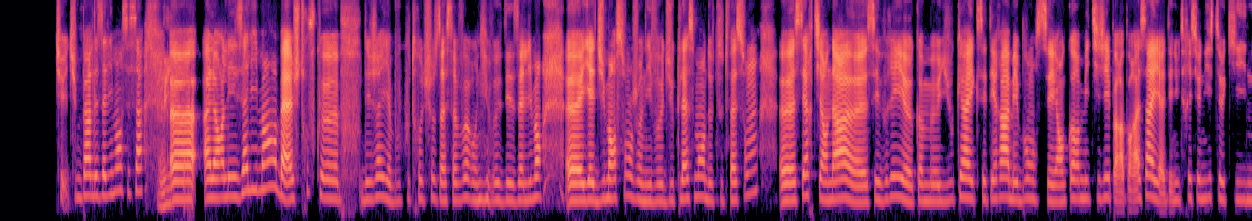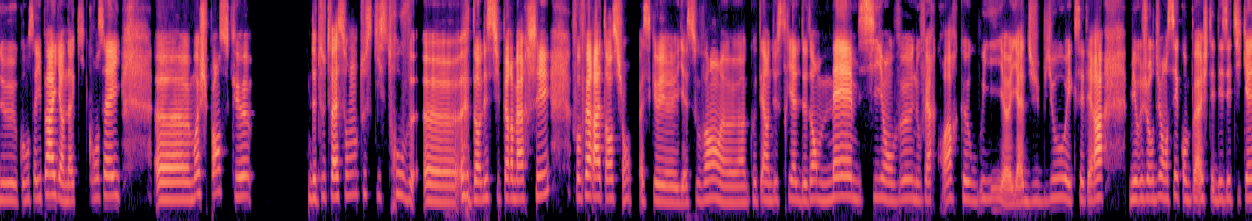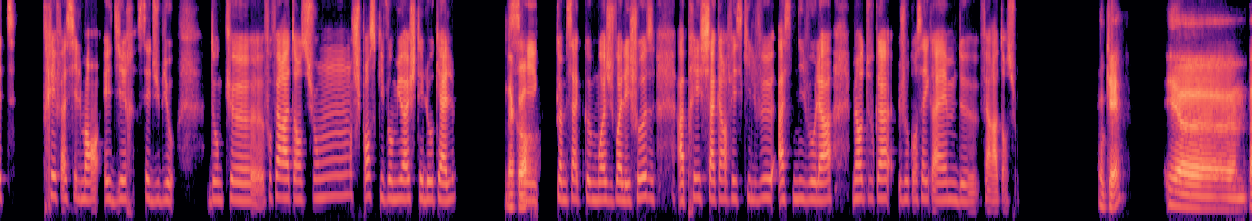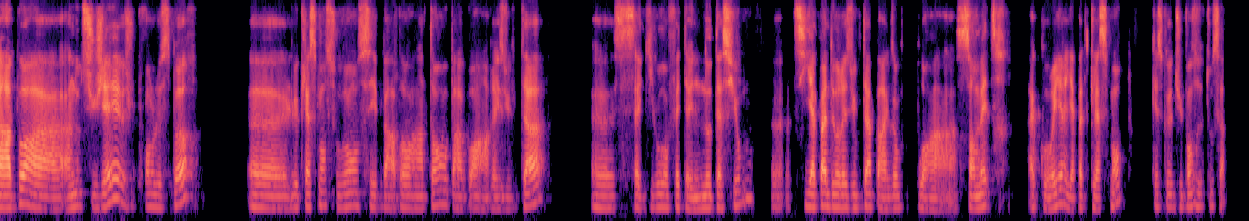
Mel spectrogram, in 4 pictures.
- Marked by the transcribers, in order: other background noise; blowing; stressed: "même"; drawn out: "attention"; drawn out: "hem"; drawn out: "à"
- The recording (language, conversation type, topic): French, podcast, Que penses-tu des notes et des classements ?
